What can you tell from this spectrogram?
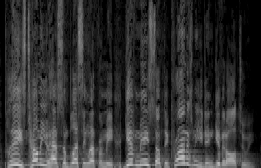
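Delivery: loud, high-pitched pleading; desperate begging. Acted. Esau begging his father for a blessing, desperate. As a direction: beg urgently, voice pushed up high. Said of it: "then he begs his father".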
